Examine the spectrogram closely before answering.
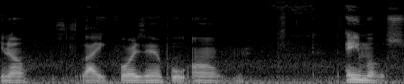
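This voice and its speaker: A man is speaking. His pitch is very deep and low. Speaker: bible teacher. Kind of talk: bible lesson. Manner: halting.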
